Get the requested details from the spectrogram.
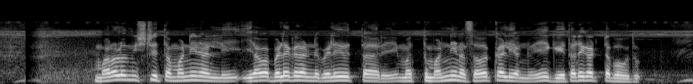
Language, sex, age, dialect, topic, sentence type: Kannada, male, 18-24, Coastal/Dakshin, agriculture, question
